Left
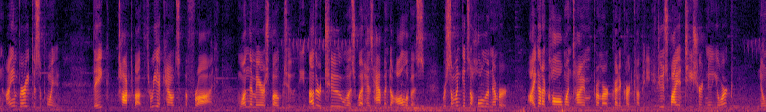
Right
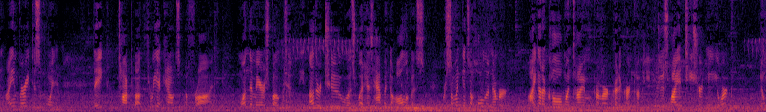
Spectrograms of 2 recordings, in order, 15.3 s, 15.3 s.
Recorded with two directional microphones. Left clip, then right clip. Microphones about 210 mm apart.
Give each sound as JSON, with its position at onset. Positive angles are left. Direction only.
{"t": 0.1, "sound": "speech", "side_deg": 20}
